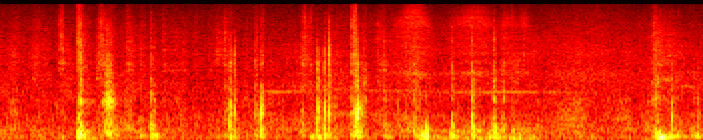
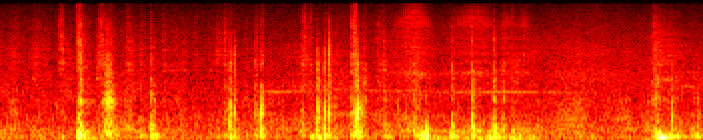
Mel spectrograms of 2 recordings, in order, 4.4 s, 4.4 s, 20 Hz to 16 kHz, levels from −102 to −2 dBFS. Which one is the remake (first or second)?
first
